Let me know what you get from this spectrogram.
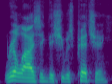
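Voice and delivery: normal talking voice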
